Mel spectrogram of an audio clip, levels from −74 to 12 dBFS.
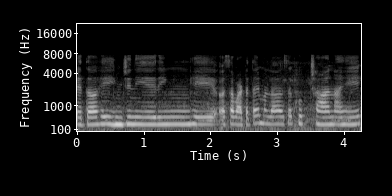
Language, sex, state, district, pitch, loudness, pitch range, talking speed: Marathi, female, Maharashtra, Gondia, 245 Hz, -15 LUFS, 235-250 Hz, 155 wpm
